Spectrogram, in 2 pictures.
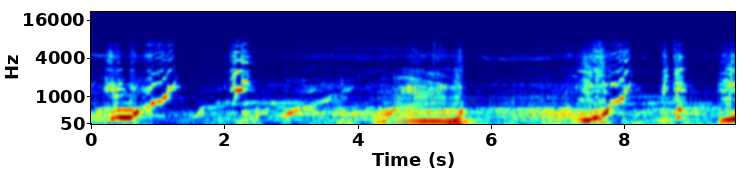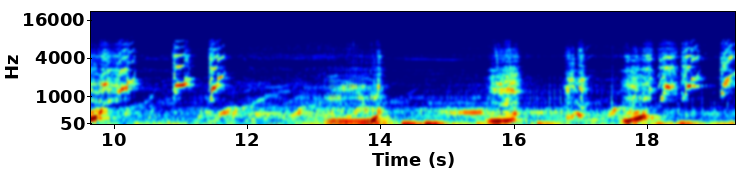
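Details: Singing male humpback whale under a kayak, GoPro recording: a varied sequence of low grunting moans, rising whoops and high squeaky cries, repeated in phrases every two to three seconds.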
